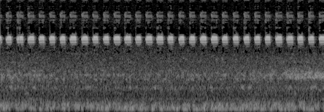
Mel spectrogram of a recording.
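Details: Night-time cricket courtship song before dawn, a love-seeking call rather than crying: evenly spaced, bright, high chirps, roughly two to three each second, steady over soft background hiss.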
